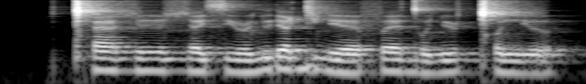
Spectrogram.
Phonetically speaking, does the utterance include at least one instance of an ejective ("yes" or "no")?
no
